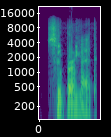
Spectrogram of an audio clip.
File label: "superhet", American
